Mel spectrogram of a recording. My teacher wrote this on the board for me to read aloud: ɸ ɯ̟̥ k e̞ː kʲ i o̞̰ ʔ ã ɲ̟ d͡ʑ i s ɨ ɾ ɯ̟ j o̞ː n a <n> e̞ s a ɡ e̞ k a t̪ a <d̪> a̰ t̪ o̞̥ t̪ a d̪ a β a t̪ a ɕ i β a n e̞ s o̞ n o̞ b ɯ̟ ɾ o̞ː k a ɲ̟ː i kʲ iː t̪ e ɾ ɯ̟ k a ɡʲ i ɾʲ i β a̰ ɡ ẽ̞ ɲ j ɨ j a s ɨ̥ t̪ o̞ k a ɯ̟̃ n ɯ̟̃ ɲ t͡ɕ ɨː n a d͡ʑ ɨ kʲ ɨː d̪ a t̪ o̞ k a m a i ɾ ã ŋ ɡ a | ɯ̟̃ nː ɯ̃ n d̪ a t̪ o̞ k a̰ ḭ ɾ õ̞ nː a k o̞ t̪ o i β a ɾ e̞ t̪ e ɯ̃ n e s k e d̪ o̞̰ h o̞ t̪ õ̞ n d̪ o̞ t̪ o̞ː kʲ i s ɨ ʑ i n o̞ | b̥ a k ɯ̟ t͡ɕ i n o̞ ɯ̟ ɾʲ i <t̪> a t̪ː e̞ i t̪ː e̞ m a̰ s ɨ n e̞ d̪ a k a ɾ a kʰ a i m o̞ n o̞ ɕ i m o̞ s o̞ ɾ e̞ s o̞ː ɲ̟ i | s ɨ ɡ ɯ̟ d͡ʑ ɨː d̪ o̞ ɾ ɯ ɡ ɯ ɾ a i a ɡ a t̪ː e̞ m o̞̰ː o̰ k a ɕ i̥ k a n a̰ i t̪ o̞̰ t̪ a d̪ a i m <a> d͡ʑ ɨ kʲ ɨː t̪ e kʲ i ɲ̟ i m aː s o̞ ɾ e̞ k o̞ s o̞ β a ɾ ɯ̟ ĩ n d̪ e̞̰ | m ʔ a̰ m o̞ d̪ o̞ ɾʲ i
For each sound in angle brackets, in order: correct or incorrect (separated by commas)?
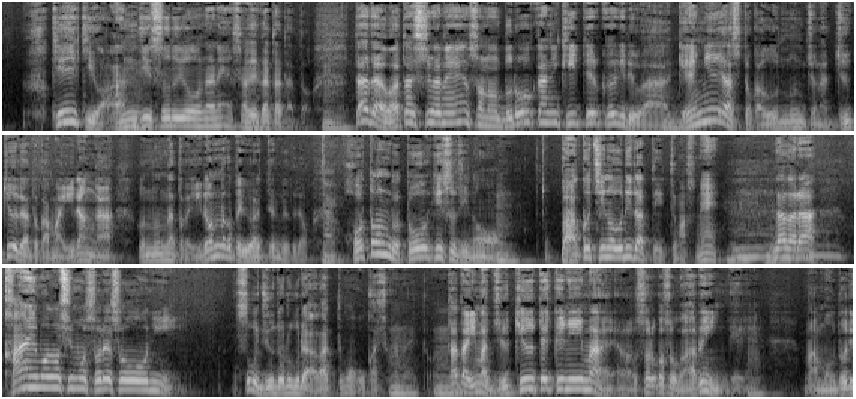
correct, correct, incorrect, correct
